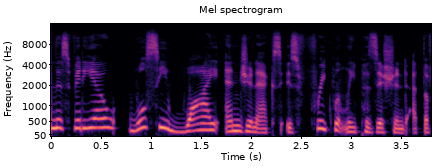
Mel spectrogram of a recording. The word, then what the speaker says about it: NGINX: Now meet NGINX, pronounced NGINX.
